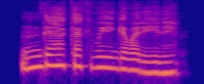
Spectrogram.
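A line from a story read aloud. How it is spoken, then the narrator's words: Sigh. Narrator (Russian): вздохнула она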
